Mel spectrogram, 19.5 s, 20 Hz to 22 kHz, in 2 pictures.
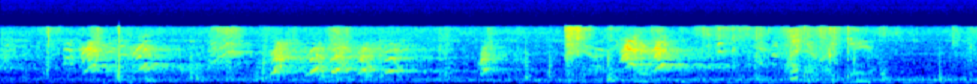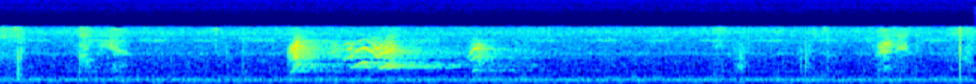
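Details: Coyotes about 50 feet from a cabin porch at Clear Creek, Hendersonville, break into bursts of high, wavering howls and sharp yips over a steady low hum.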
